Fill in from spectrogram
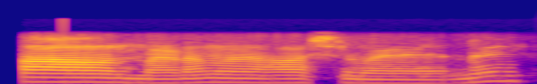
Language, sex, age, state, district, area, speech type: Telugu, male, 18-30, Andhra Pradesh, Krishna, urban, conversation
